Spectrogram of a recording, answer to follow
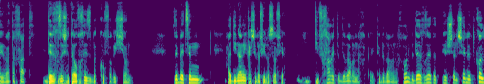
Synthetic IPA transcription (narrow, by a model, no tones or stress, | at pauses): evat̪aχat̪ | d̪eʁeχzeʃeat̪ao̞χe̞zbakʰo̞faʁiʃo̞n | zebeet͡se̞m | had̪inamikaʃe̞lhafilo̞so̞fja̰ | t̪iv̥χaʁet̪adavaʁanet̪had̪avaʁhanaχo̞nvedeeχzeat̪at̪eʃalʃe̞letko̞l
